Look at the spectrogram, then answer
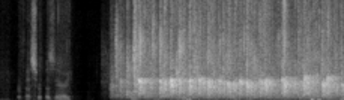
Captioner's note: applause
